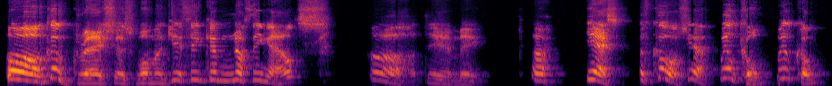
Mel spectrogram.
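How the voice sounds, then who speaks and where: A man's voice: high voice, very animated, takes it slowly, exaggerated voice. A man playing an exasperated, henpecked middle-aged husband on a cruise in an amateur radio drama.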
